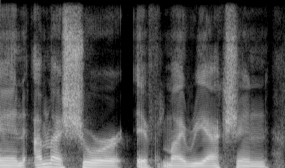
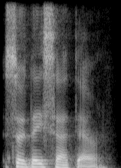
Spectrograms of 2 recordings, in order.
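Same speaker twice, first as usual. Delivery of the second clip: ordinary delivery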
